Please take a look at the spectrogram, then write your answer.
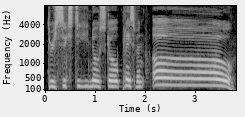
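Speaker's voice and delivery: loud, high trick-shot call ending in a long whoop; mock hype. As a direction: hype it up into a drawn-out shout. Hyped mock trick-shot boast.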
